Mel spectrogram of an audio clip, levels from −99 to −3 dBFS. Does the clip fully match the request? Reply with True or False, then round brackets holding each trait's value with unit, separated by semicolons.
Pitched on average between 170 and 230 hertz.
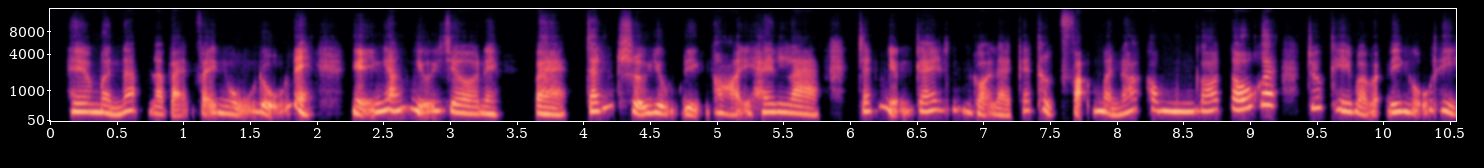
False (250 Hz)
